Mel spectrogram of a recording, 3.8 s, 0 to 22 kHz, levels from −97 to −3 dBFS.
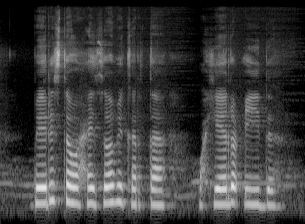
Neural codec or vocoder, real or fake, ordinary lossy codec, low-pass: none; real; none; 19.8 kHz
